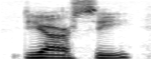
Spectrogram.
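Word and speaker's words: D'Arce: Well, okay, your name, Joe, is pronounced Darce.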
